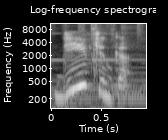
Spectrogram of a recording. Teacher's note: в слові дівчинка перший звук дь м'який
